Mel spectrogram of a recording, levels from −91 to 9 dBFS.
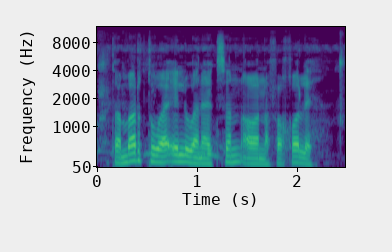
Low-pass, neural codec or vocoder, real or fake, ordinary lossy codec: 10.8 kHz; vocoder, 44.1 kHz, 128 mel bands every 512 samples, BigVGAN v2; fake; none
